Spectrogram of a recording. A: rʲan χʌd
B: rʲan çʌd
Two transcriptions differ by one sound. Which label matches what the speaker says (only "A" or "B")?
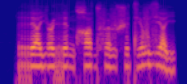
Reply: A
